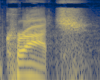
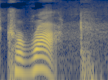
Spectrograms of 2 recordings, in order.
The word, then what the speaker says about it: Karak: I keep calling him Crotch. He's like, quit calling me Crotch, bro. What's up, Crotch? It's like, my name's not Crotch. It's Karak.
